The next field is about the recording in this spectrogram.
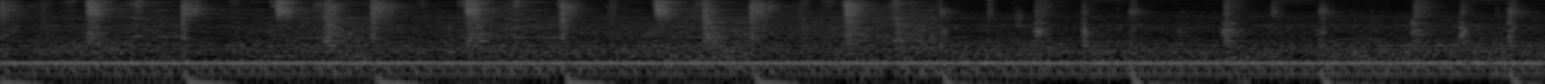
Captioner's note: engine buzzing softly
